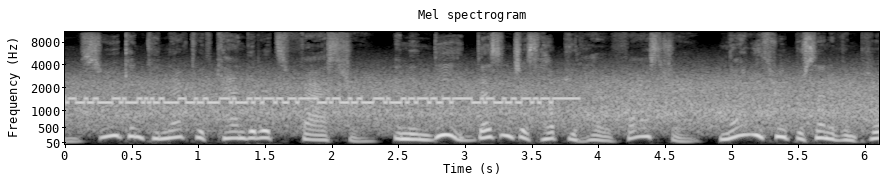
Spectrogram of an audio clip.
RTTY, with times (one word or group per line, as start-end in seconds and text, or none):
0.0-0.1 …
0.2-0.9 TEST
1.1-2.1 OE2H
2.2-3.2 OE2H
3.4-3.7 CQ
